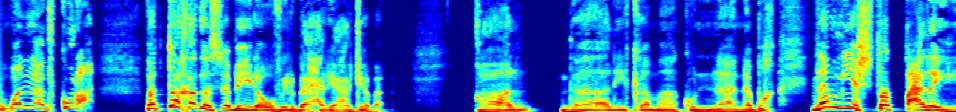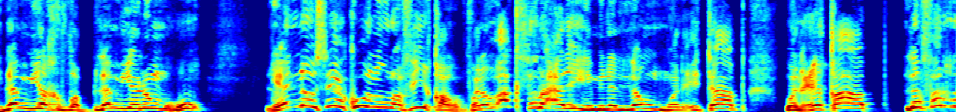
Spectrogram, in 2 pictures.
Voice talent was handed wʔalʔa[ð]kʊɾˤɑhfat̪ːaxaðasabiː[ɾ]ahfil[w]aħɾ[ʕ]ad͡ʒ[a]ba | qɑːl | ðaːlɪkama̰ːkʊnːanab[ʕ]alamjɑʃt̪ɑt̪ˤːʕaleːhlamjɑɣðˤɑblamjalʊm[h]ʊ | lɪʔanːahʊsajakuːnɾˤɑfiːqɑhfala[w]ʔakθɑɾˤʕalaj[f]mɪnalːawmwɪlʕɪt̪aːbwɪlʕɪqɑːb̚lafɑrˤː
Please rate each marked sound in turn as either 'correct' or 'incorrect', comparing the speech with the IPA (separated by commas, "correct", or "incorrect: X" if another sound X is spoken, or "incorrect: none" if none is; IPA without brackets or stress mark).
correct, incorrect: l, incorrect: b, correct, correct, incorrect: ɣ, correct, correct, incorrect: h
